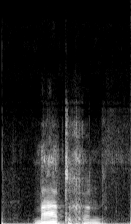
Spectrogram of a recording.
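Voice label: "matigen", Dutch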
